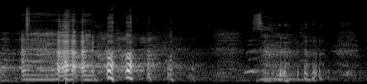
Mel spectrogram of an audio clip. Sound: audience laughter

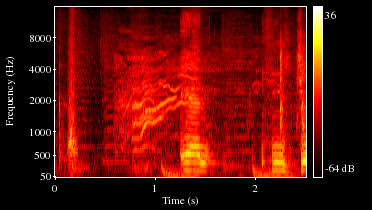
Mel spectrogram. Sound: laughing

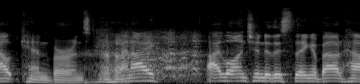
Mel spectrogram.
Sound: audience laughs

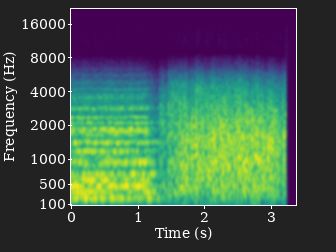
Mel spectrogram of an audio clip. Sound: applause

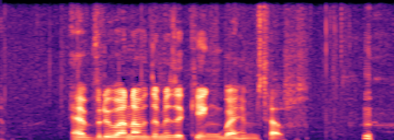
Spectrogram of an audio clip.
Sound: laughs

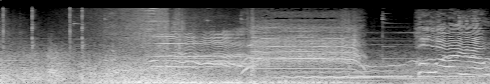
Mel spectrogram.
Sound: thunder clap; screams

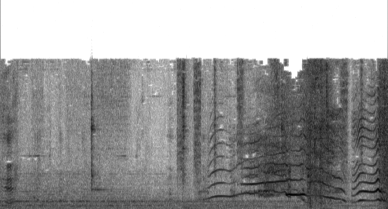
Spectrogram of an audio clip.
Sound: Pomni cackling

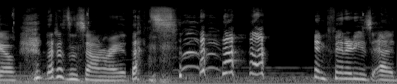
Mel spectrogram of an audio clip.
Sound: laughter

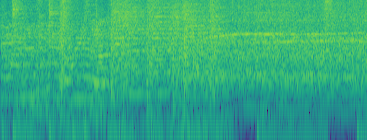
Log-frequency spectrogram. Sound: cheering; smooth music

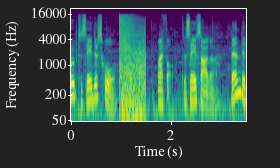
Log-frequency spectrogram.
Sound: crash

